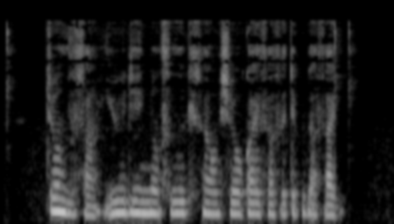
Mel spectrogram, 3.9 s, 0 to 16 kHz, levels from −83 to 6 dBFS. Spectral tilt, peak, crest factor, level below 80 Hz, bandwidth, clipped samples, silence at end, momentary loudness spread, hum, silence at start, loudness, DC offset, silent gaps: -5.5 dB/octave; -10 dBFS; 16 dB; -64 dBFS; 11.5 kHz; under 0.1%; 0.5 s; 10 LU; none; 0.05 s; -27 LUFS; under 0.1%; none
